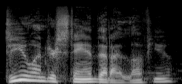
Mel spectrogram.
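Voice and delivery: soft, low, voiced hush; tender near-whisper. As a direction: imitate God whispering love, gently. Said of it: "he whispers and he says".

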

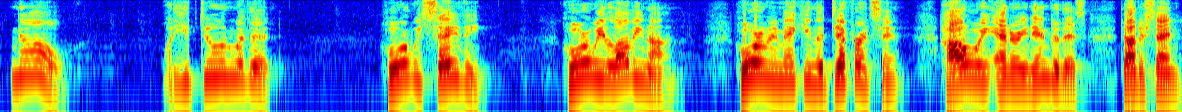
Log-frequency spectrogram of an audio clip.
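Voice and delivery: high, loud, driving questions; fiery preaching. Acted. Pastor challenging the church, full-force preaching. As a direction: hammer each question home to the congregation.

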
